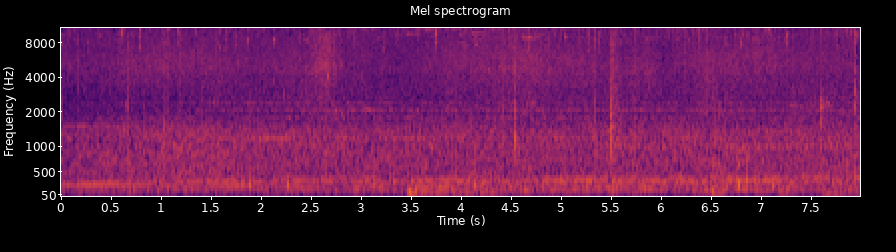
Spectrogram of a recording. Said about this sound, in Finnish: Mä kuulen tässä tehosta kirjastosta otetun nuotiotuli äänen ja taustalla on tällainen, sanoisin, että 98 valmistettu syntikka, jossa on tällainen bad soundi.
